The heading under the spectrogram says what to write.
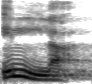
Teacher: الا، لام پر تشدید ہے، حمزہ کو لام میں سختی کے ساتھ ملائیں گے اور تشدید والا حرف 2 مرتبہ پڑھا جاتا ہے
